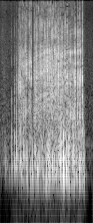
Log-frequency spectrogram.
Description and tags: Book pages rustling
